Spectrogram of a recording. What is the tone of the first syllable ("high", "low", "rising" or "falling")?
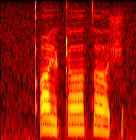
falling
